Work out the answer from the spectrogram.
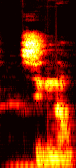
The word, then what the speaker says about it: signum: Now next, signum function, or it is also known as sinum function. In some books pronunciation given as sinum function, or sometimes you can read it as signum function.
